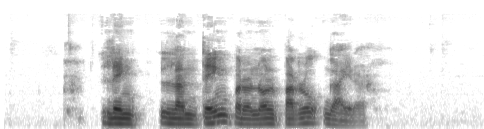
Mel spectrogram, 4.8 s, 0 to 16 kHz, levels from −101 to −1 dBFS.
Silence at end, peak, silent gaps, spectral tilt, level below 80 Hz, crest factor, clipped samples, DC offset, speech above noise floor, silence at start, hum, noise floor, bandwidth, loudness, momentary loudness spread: 1.2 s; -10 dBFS; none; -8 dB/octave; -64 dBFS; 22 dB; under 0.1%; under 0.1%; 56 dB; 1 s; none; -84 dBFS; 9.6 kHz; -29 LUFS; 11 LU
